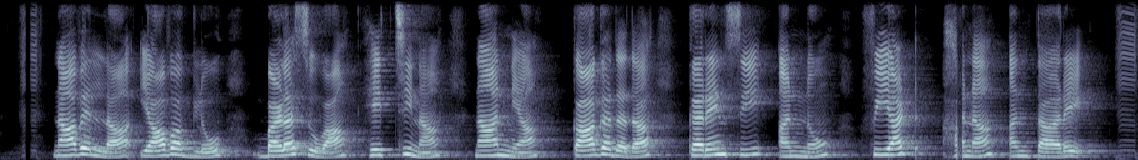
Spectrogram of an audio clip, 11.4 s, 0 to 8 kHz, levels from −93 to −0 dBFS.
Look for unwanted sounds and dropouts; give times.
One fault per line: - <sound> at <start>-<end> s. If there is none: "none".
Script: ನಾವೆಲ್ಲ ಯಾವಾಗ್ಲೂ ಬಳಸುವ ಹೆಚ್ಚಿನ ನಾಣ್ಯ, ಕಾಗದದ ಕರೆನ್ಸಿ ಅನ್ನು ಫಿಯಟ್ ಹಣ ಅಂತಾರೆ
- dropout at 9.6-9.6 s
